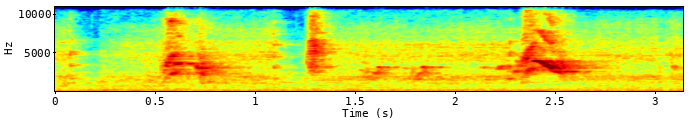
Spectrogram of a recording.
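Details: Cockatiel chicks being fed by their parents: three short, raspy, high-pitched bursts spaced about a second apart, with quiet gaps and low background hiss between them.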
